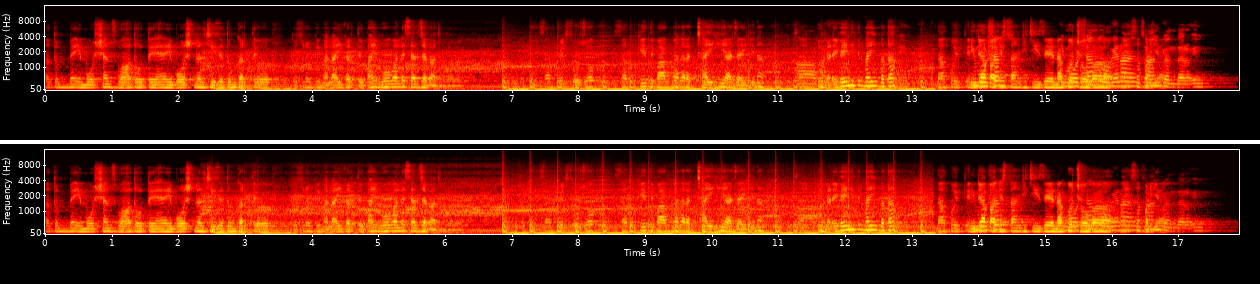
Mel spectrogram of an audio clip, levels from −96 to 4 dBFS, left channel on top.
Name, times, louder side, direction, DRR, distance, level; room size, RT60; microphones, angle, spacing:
voice 1, 0.0-6.3 7.1-8.3 8.6-10.8 11.1-12.8 13.3-16.8, right 1 dB, 5° right, 12 dB, 0.5 m, -29 dB
sound 1, 2.3-13.4, right 3 dB, 85° right, 0.6 m, -32 dB
voice 2, 11.3-12.0 12.8-13.5 13.9-14.4 15.2-17.4, left 4 dB, 80° left, 16 dB, 0.5 m, -33 dB
16.0 x 12.0 x 7.3 m, 1.5 s
head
